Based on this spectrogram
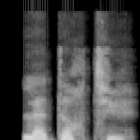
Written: la tortue

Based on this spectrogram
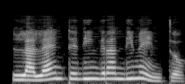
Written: la lente dingrandimento

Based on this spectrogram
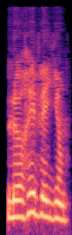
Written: le reveillon

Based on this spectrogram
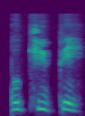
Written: occupee

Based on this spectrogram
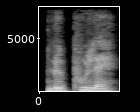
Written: le poulet

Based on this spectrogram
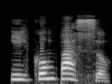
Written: il compasso

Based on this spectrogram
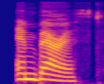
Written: embarrassed

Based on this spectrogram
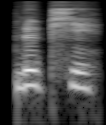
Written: le pied

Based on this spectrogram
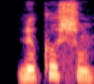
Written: le cochon

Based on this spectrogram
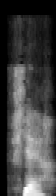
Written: fiere

